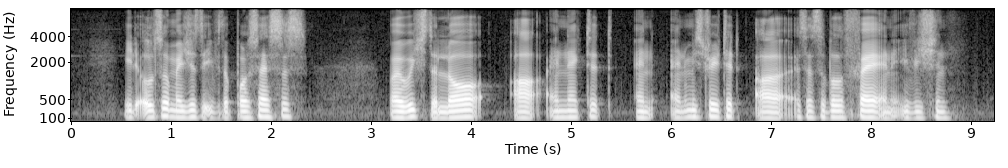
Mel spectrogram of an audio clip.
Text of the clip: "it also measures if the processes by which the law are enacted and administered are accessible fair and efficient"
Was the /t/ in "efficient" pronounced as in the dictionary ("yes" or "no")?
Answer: no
